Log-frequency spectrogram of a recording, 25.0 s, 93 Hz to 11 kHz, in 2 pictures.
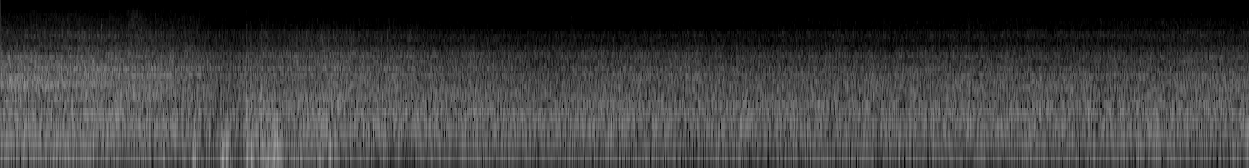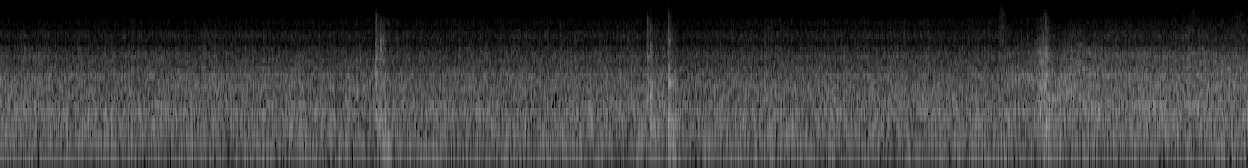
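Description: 1941 Axelson 24-speed lathe headstock running steadily, its gear train giving an even whirr with several fixed tones, as the machine is run in after sitting idle for years. A few brief knocks come about two seconds in, and single clicks come later.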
